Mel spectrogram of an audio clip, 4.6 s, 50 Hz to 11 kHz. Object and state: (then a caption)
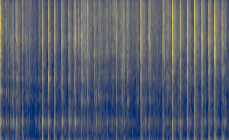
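Hollow plastic toy ball. A hand-sized hollow plastic Ultra Ball (Poke Ball) toy is held in one hand and rapidly tapped on its shell with fingertips and nails. About 26 quick, dry taps are heard, each a dull low knock with a bright, clicky edge and almost no ring. They form an uneven, fast-paced patter.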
